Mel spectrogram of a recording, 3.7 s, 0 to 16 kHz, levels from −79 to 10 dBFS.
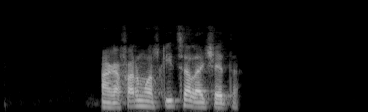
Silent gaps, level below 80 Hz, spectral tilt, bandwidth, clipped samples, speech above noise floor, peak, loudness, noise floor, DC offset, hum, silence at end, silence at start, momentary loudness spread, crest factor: none; -64 dBFS; -7 dB/octave; 7.4 kHz; under 0.1%; over 71 dB; 0 dBFS; -19 LUFS; under -90 dBFS; under 0.1%; none; 1.3 s; 1 s; 7 LU; 22 dB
